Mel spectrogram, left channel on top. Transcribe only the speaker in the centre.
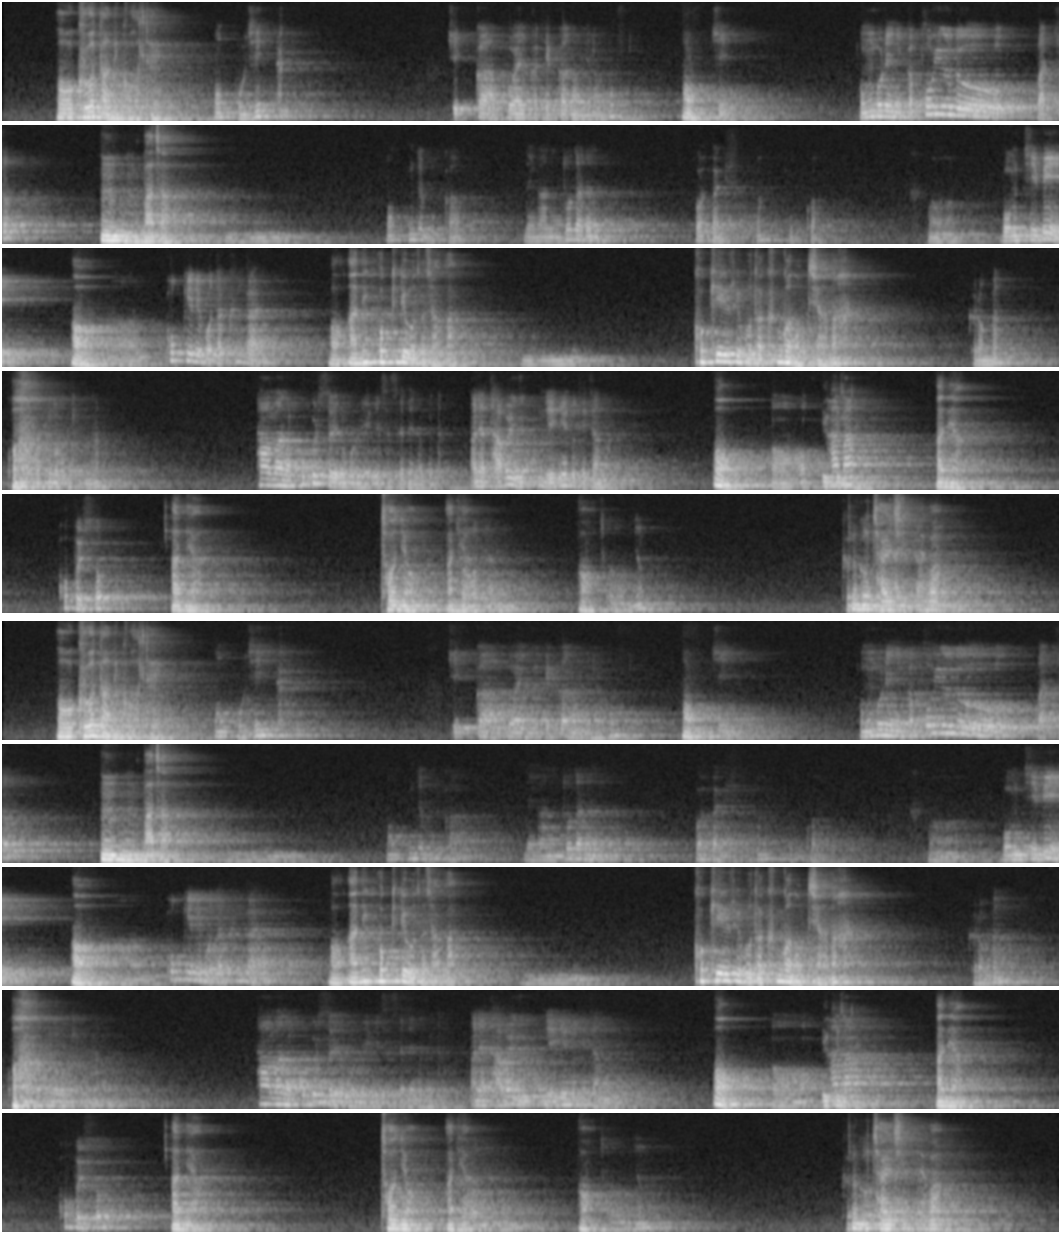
어, 그것도 아닌 것 같아.
어,
응, 응, 맞아.
어,
어, 아니, 코끼리보다 작아.
코끼리보다 큰 건 없지 않아?
<laughs>
어, 어,
얘기해도
돼. 아니야,
아니야. 전혀, 아니야.
어,
좀
잘
질문해봐.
